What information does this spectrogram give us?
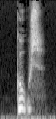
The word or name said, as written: gus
